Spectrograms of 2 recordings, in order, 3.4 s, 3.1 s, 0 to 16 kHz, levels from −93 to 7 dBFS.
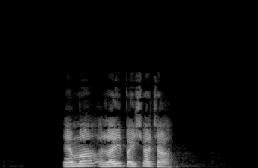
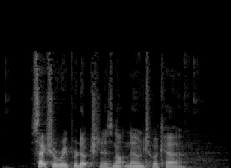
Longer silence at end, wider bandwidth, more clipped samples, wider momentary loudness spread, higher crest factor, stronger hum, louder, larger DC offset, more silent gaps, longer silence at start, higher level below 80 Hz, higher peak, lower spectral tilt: first, 1.15 s vs 0.6 s; second, 7.8 kHz vs 11.5 kHz; neither; about the same, 8 LU vs 10 LU; about the same, 18 dB vs 20 dB; neither; first, -19 LUFS vs -35 LUFS; neither; neither; first, 0.85 s vs 0.45 s; second, -72 dBFS vs -66 dBFS; first, -2 dBFS vs -16 dBFS; about the same, -5.5 dB/octave vs -6 dB/octave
